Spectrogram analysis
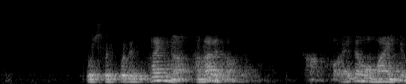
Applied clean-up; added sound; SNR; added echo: neural separator model SepFormer DNS4.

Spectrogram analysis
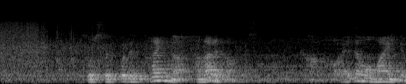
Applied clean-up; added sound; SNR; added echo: none; Thunder; 19 dB; reverberation time 2.2 s.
